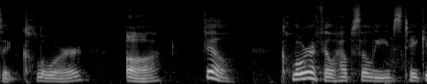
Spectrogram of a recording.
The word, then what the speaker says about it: chlorophyll: that is we get to see how to pronounce it chlor ah fill chlorophyll helps the leaves take in light from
